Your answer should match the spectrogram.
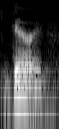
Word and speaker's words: Gerry: and now we call it a gerrymander because we can't remember that his name was actually pronounced Gerry.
